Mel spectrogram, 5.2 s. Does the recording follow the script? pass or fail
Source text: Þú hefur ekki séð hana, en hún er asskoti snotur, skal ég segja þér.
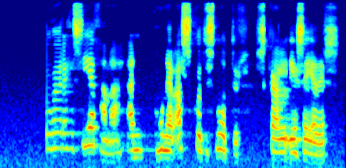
pass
